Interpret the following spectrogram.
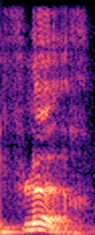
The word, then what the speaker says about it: fleur: Meio que um som de Então, como é que eu faço som de Eu vou abrir um pouquinho a boca, no final fica um R, um pouco assim, da garganta, mas um pouco puxado, não é muito.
